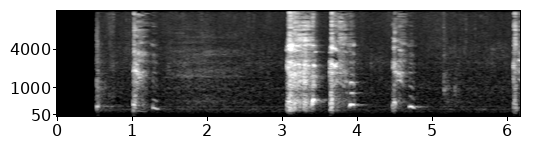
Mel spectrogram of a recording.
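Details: Adult coughing fit attributed to allergies: about eight short, harsh coughs, several in quick pairs.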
